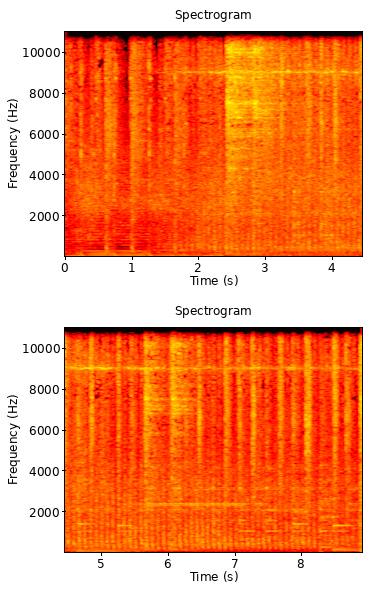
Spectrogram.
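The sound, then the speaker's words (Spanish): A helicopter's rotor thumps in a steady, rapid chop, loud, with a dense engine roar filling the background throughout, for the virtual trip segment of the TV show Levántate Cuba. No one speaks. “Bueno, llegó uno de los momentos más esperados de Levántate Cuba y me refiero al helicóptero que nos lleva al viaje virtual.”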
